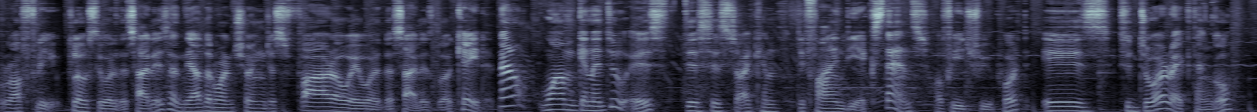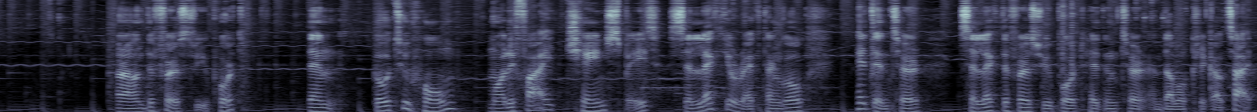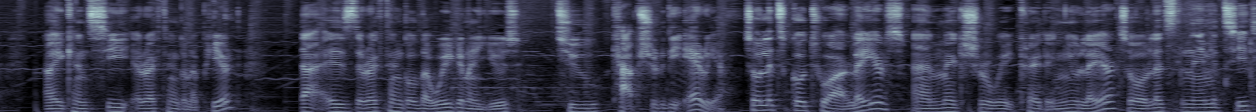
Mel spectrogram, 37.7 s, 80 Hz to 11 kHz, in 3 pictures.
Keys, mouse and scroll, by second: 0.1 scroll down 1, 0.6 middle click, 1.0 click, 1.3-2.0 scroll down 1, 2.0 middle click, 2.8 scroll down 1, 4.4-4.7 scroll up 1, 4.7 middle click, 4.9 scroll down 1, 4.9 middle click, 10.6 click, 15.0-15.5 scroll up 1, 16.3 click, 21.0 Return, 21.9 click, 23.0 Return, 23.7 click, 23.9 double click, 27.1 click, 27.9 scroll down 1, 28.5 middle click, 36.1 click, 36.8-37.7 typing.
